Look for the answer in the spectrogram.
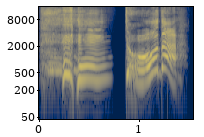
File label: thief boy win, voice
